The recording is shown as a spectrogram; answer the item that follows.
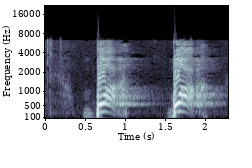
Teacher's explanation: o B, ele começa com interrupção, mas o O não tem.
